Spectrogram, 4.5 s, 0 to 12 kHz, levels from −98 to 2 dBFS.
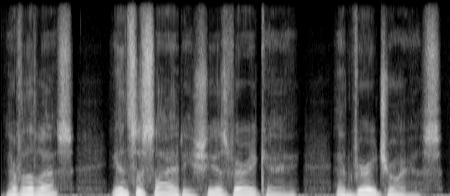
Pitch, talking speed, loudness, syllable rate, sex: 145 Hz, 135 wpm, -17 LUFS, 4.7 syllables/s, male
